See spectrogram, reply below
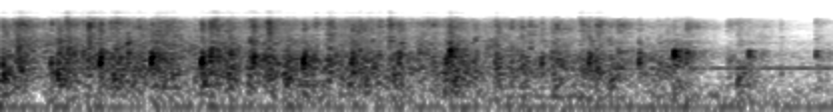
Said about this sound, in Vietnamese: Vậy thì xin quý vị vỗ cho một tràng pháo tay.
